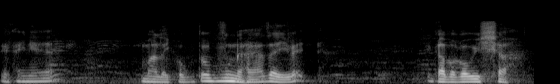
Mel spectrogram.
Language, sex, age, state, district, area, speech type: Bodo, male, 60+, Assam, Kokrajhar, urban, spontaneous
